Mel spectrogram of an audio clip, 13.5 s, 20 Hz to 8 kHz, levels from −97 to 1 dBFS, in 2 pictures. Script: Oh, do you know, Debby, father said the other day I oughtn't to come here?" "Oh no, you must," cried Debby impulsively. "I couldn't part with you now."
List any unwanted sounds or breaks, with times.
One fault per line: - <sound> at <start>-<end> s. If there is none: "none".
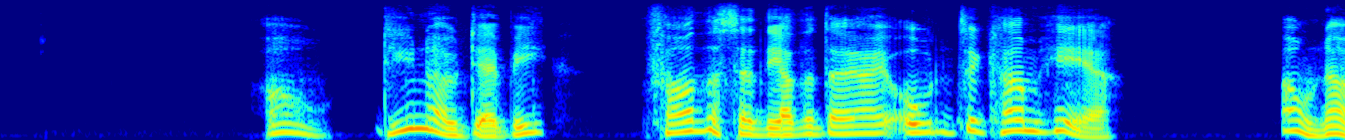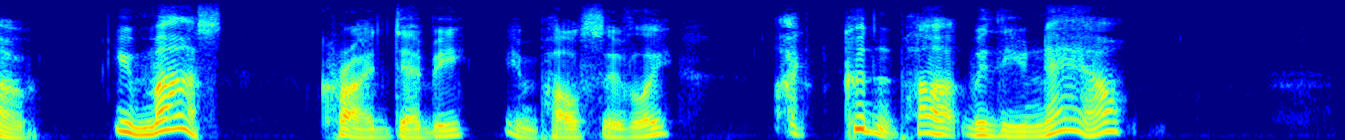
none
